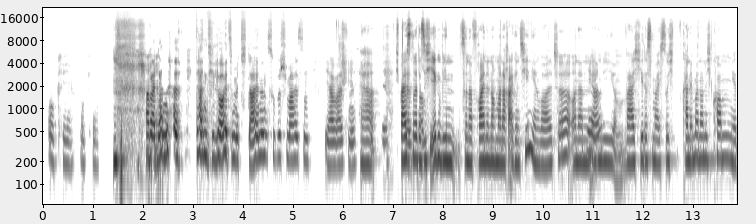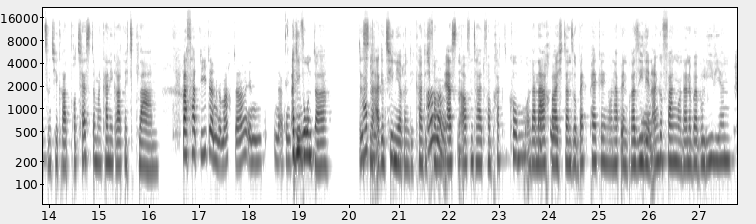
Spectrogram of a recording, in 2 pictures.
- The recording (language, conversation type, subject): German, unstructured, Wie bist du auf Reisen mit unerwarteten Rückschlägen umgegangen?
- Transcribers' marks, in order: laugh; laughing while speaking: "dann dann"; chuckle; in English: "backpacking"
